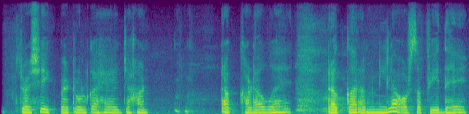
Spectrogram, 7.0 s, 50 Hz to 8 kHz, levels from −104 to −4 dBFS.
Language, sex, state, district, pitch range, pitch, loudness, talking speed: Hindi, female, Rajasthan, Jaipur, 185-200 Hz, 190 Hz, -19 LUFS, 145 wpm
